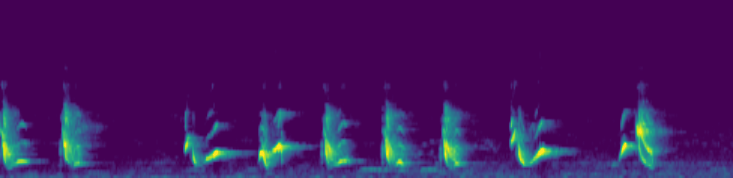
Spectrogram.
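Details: A Long-tailed shrike, or cendet, sings energetically in a clear voice, recorded as a model for caged birds to copy: a steady run of about nine scratchy, down-slurred notes, some with twisting swoops, over a soft low hum.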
